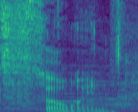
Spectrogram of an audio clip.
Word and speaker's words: Samhain: back to the ancient celtic feast of somnheim pronounced sowing on november 1st the chels who lived 2000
